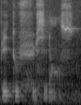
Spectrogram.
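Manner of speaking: very soft, slow near-whisper; hushed narration. A narrator's reading. Narrator after the two shots, hushed. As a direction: let it sink slowly into a hush. Silence après les coups de feu.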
